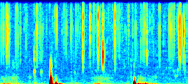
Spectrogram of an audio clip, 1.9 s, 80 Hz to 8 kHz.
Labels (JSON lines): {"label": "biophony, double pulse", "recorder": "SoundTrap 300"}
